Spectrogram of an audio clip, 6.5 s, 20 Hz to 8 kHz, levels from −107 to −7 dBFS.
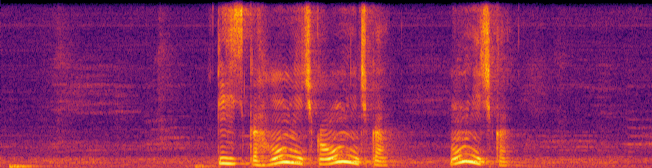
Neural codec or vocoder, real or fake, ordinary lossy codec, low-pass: none; real; none; none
